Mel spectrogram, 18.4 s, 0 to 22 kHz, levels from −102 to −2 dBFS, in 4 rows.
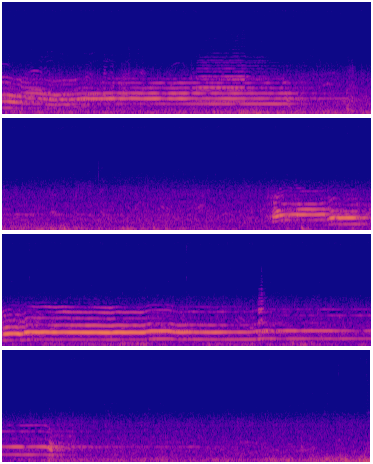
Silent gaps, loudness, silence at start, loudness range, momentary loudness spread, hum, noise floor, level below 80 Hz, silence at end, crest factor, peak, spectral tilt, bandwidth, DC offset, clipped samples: none; -45 LUFS; 0 s; 23 LU; 25 LU; none; -67 dBFS; -68 dBFS; 0 s; 14 dB; -32 dBFS; -8.5 dB/octave; 16 kHz; under 0.1%; under 0.1%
